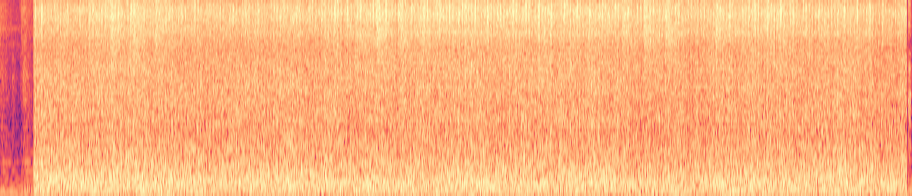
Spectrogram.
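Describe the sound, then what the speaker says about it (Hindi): An HAL Light Combat Helicopter flies among mountains in Ladakh, giving a loud, steady rotor and engine roar that starts abruptly and holds unbroken throughout, with no voices. "ये HAL का लाइट कॉम्बैट हेलीकॉप्टर है।"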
